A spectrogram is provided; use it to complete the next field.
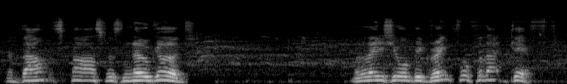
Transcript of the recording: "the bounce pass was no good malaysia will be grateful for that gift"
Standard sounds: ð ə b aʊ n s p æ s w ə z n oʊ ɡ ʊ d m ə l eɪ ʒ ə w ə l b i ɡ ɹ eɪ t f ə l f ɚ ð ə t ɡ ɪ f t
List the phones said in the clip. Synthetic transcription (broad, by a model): ð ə b aʊ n s p æ s w ə z n oʊ ɡ ʊ d m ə l eɪ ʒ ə w ə l b i ɡ ɹ eɪ t f ə l f ɚ ð ə t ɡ ɪ f t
